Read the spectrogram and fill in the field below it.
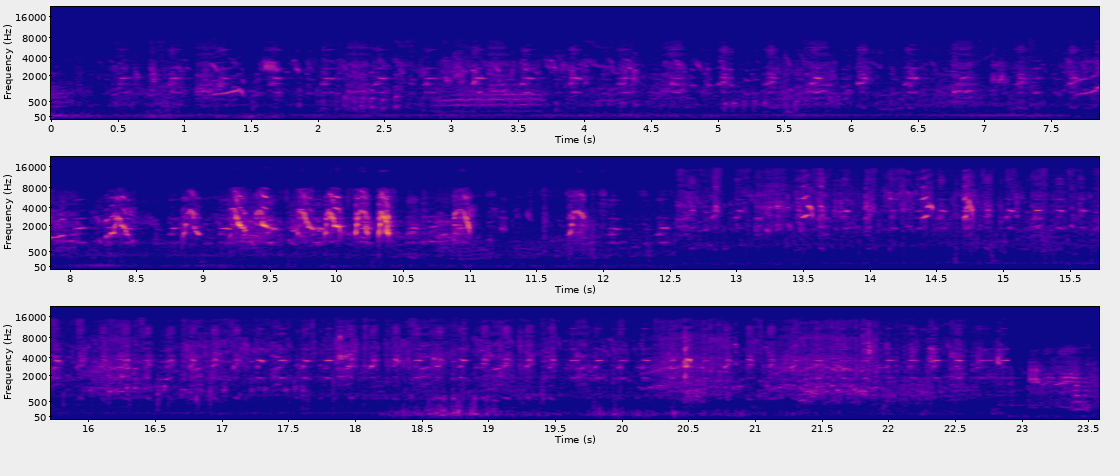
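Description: A turkey hen and a tom turkey call in a farmyard pen, a long run of rapid clucking and gobbling that swells and eases, close and fairly loud, with no talking.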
